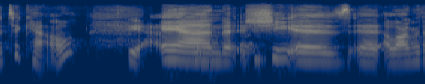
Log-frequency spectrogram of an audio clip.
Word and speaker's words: Tickell: I I was like Tiel TI Tiel and then I say it wrong tickle but yes Rebecca Teel and she is along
